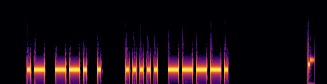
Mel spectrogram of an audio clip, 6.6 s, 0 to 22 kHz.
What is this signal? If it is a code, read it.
Morse code, heard as a keyed tone, about 17 wpm, 700 Hz. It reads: AGE 59
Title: Practice QSO - Exchange 3 - More Info - 17wpm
